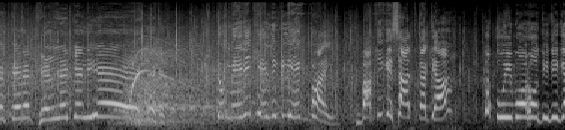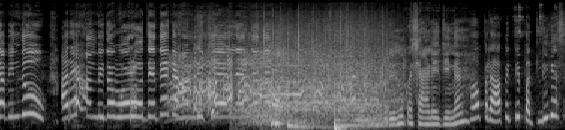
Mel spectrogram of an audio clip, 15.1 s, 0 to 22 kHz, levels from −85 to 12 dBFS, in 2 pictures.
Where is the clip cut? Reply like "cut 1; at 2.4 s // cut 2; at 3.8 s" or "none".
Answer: cut 1; at 12.6 s

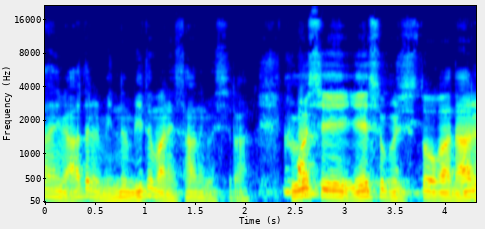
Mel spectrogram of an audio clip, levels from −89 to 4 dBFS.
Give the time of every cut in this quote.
cut 1; at 2.2 s

